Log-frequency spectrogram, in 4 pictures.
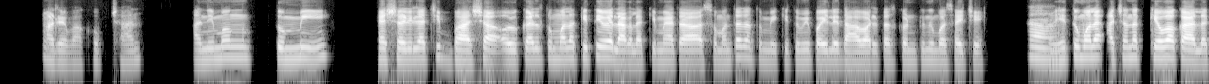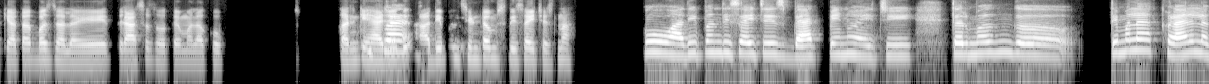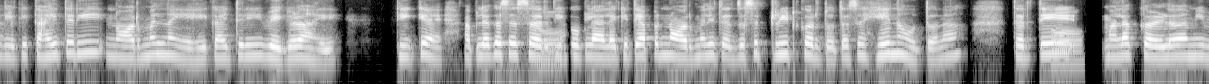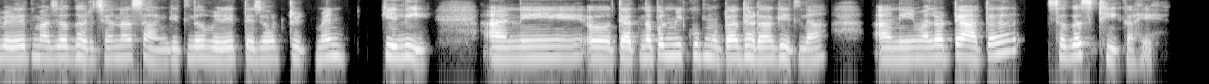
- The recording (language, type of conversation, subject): Marathi, podcast, तुमचे शरीर आता थांबायला सांगत आहे असे वाटल्यावर तुम्ही काय करता?
- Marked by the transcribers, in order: in English: "कंटिन्यू"; tapping; other background noise; other noise; in English: "सिम्प्टम्ज़"; in English: "बॅक पेन"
